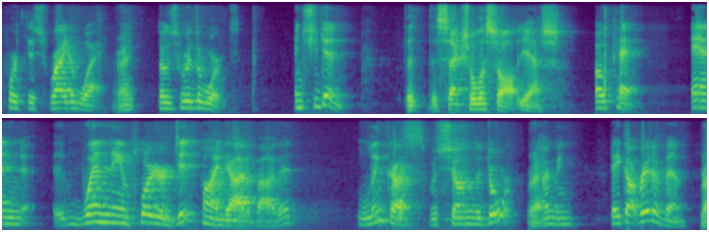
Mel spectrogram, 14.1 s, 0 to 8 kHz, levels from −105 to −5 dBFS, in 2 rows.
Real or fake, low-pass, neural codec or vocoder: fake; 7.2 kHz; vocoder, 44.1 kHz, 128 mel bands every 256 samples, BigVGAN v2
